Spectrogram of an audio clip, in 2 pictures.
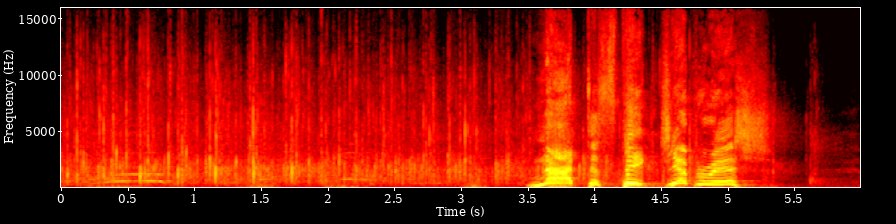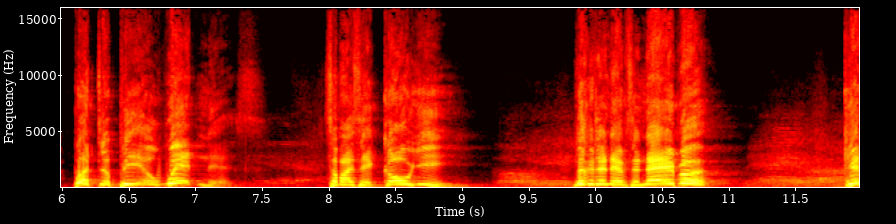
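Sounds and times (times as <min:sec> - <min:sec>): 
congregation clapping and applauding: 0:00.0 - 0:05.8
speech: 0:03.5 - 0:05.4, 0:06.1 - 0:07.4, 0:08.0 - 0:09.0, 0:09.8 - 0:10.9.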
